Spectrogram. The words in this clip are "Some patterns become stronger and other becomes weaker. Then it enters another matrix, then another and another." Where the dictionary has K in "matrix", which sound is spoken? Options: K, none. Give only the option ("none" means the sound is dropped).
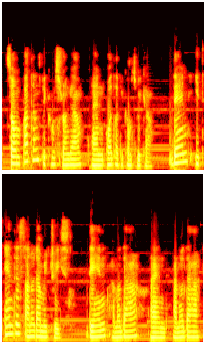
none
